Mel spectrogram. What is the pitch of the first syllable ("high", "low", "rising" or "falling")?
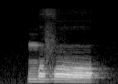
low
